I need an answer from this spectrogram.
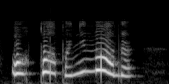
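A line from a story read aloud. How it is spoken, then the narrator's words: Terrified scream. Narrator (Russian): закричала в ужасе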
